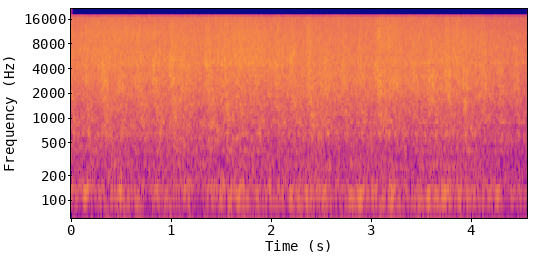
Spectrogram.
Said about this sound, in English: And international trade has increased since 1960s to the point where the ocean is 10 times louder now than it was in 1970. And it's all shipping noise, this kind of low frequency, grumbling, thrashing noise.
